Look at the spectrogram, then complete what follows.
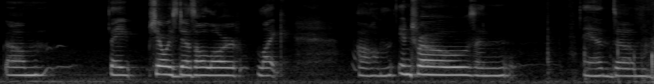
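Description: An older woman casually showing off her shopping haul at home, chatty and rambling with soft laughs and many ums, a little congested. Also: on the high side. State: slightly congested, clearing throat. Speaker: haul vlogger. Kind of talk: casual haul show-and-tell. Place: living room at home, indoors.

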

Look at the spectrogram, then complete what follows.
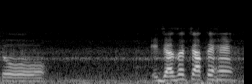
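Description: Man, Karachi Urdu accent, high voice, motorcycle vlog, rambling commentary, distant dull helmet-cam sound, faint traffic. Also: slow pace. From Pakistan. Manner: rambling, searches for words while riding. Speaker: motorcycle vlogger. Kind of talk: casual ride-along commentary. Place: outdoors on a motorcycle, muddy city street. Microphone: helmet camera.

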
